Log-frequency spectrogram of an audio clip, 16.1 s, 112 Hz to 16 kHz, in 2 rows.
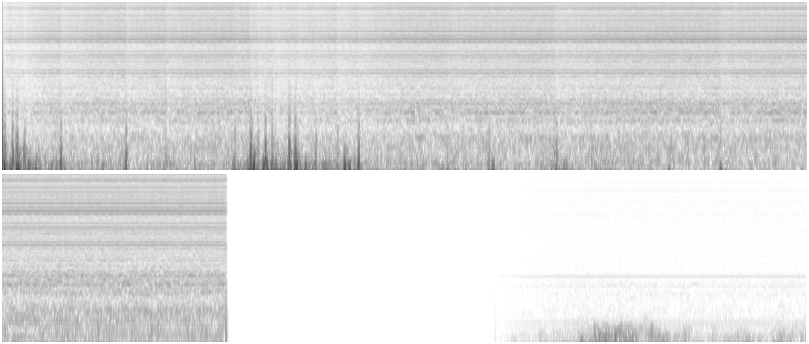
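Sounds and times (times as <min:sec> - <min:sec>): gusty wind low rumble: 0:00.0 - 0:08.5, 0:13.2 - 0:16.0.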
